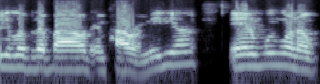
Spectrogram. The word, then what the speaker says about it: MPWR: is mpwr media llc one dot com so empower mpwr is a play on words as we pronounce it as empire all right so that's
